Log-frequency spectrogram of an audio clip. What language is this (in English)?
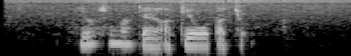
Japanese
